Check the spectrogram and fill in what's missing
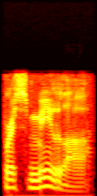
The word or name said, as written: Brith Milah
